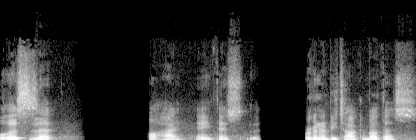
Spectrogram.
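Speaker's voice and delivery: game-show showcase voiceover delivery. Mocking a tech presentation, imitating Mark Zuckerberg like a game voiceover. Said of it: "Mark Zuckerberg sounds like someone voiceover".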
